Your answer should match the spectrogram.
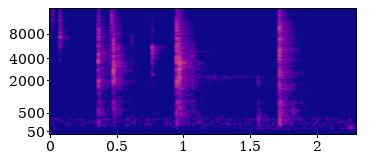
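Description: Metal spoon clicking and scraping against the inside of a plastic yogurt tub as thick yogurt is scooped out, in four sharp, short strokes.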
